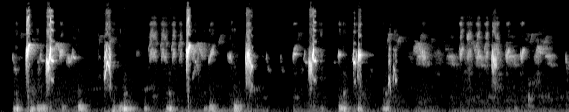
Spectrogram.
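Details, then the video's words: Red-whiskered bulbul repeating sharp chirpy 'rik' notes, described as rapid or doubled depending on its mood each day. Bright calls come every second or so over several seconds, with faint low taps in between. "ริ๊กรัวๆ คือเรื่องปกติ"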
